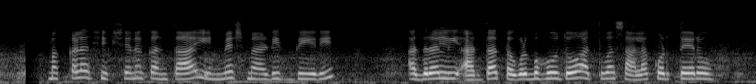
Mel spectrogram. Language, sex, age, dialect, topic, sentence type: Kannada, female, 25-30, Dharwad Kannada, banking, question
